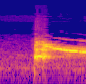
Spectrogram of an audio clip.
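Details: Jack Russell Terrier named Cato at Quail Roost, bidding the foxhunting hounds farewell after the hunt; one sudden, loud, sustained howl holding steady and drifting slightly lower in pitch.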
